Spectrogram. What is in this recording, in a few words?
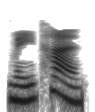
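"煤炭", Mandarin Chinese; chinese flashcards; hsk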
